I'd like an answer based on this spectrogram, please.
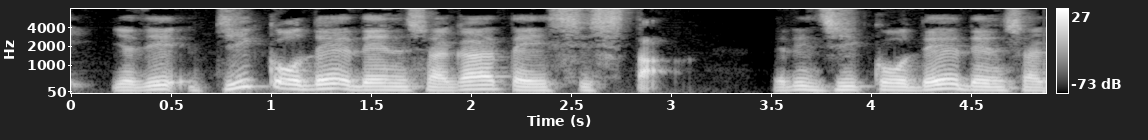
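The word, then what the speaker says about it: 停止: Teishi ini bacanya teishi. Apa artinya teishi? Teishi itu artinya berhenti, minasan. Hai, berhenti. Berhenti. Jadi, jiko de densha ga teishi shita.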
